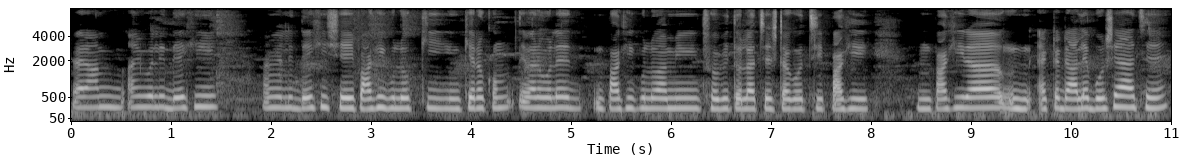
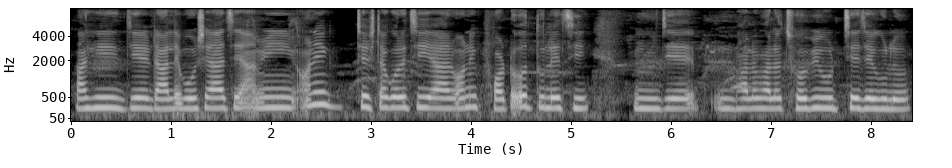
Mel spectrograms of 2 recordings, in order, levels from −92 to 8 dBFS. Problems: none marked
